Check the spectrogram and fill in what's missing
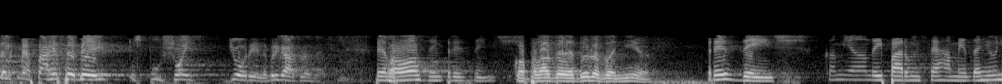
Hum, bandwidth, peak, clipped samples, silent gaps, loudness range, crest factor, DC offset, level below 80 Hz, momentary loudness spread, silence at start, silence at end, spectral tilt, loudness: none; 4 kHz; -8 dBFS; under 0.1%; none; 4 LU; 12 dB; under 0.1%; -40 dBFS; 17 LU; 0 s; 0 s; -10.5 dB/octave; -20 LUFS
